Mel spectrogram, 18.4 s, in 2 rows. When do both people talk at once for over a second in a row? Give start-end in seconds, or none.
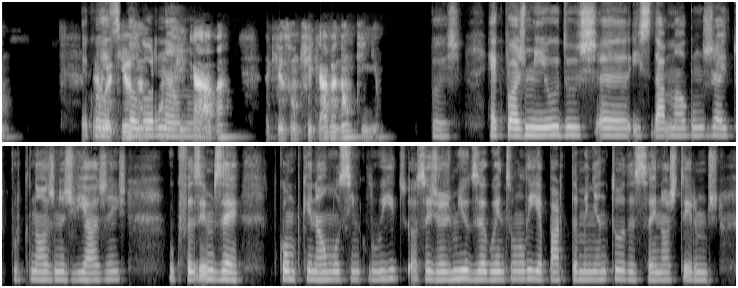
1.1-2.6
